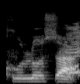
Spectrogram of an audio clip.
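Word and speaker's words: Ku Lo Sa: of words for example kulosa is is is closer it's actually closer but I I pronounce it in the African form kulosa and you know the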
